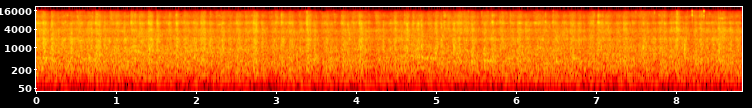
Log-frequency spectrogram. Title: New York City up-close - noisy escalator, 11/21/18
